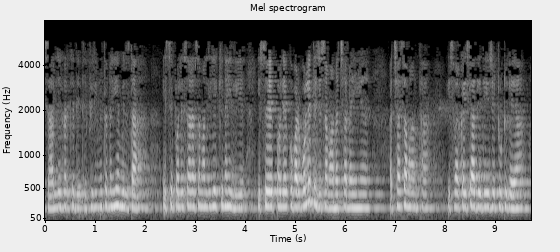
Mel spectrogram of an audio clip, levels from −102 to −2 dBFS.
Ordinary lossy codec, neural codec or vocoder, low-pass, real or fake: MP3, 24 kbps; none; 7.2 kHz; real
